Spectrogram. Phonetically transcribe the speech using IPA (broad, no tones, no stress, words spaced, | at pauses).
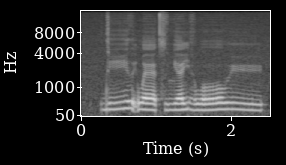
diːðḭwɛːt͡sə̤ ʎɛjɛ̤ woːβyː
